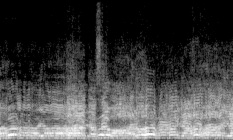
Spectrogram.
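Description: Men's voices singing a Kurdish folk melody without instruments for a halay line dance, the tune held and ornamented with wavering turns.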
